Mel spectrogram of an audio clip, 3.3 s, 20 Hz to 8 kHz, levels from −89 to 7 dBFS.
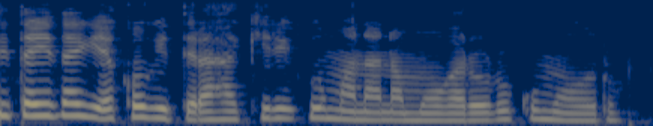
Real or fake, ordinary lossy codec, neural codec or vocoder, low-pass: real; none; none; 7.2 kHz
